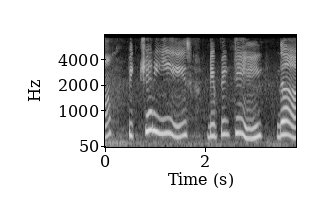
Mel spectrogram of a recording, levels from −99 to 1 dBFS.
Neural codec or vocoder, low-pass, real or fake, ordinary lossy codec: none; 7.2 kHz; real; none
